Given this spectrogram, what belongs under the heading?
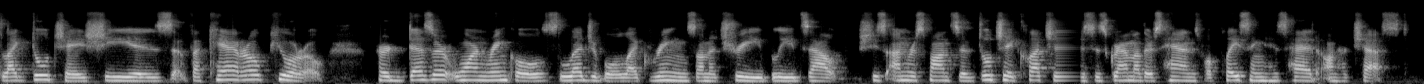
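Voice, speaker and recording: A woman's voice: on the low side, fairly even intonation, slow pace. A woman reading stage directions steadily at a table read.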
